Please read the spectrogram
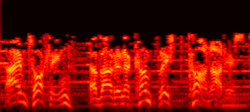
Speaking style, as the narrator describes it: Pellion said, raising his voice so that the entire bridge could hear

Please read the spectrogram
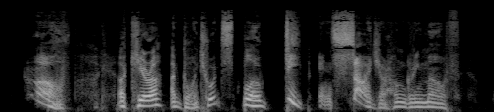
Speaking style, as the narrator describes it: grunted

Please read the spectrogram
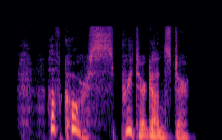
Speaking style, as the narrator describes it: Waverly said tightly

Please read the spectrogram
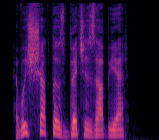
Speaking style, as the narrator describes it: Ashford snapped

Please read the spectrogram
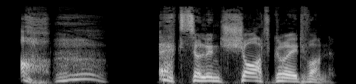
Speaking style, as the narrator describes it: Jorgen gasped

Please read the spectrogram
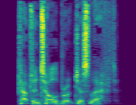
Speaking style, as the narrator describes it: Jen replied

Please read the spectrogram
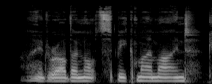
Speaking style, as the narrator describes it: Kat muttered

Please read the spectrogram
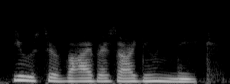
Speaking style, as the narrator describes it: murmured the artist

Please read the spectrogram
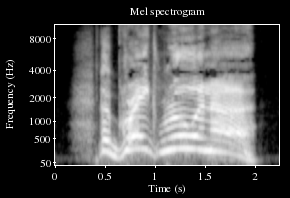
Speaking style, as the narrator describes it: Aengelis cried

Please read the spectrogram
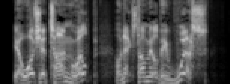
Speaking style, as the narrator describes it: the captain barked

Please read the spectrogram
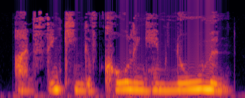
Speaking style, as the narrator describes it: murmured Perkins

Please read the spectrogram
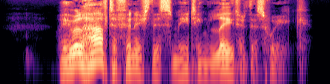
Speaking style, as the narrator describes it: Bea said calmly

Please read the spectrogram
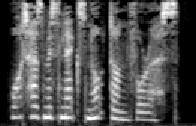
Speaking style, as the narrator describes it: intoned quietly

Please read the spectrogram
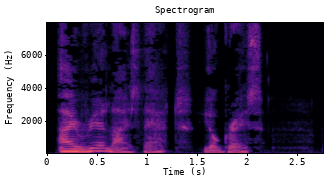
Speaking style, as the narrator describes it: Reno responded calmly

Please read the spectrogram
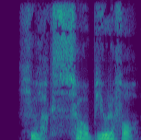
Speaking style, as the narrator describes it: I whispered

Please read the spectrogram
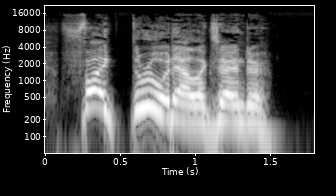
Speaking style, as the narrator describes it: I shouted as the wind whipped around us

